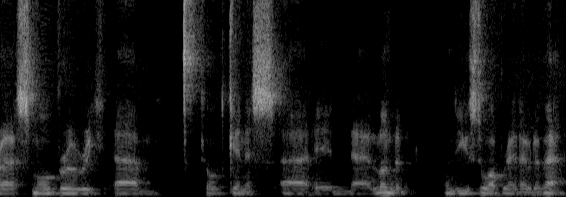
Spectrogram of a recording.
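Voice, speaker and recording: A man with a strong northeast English accent, fairly quick in pace and fairly even in intonation. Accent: strong northeast English (Geordie-like). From northeast England. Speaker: cybersecurity consultant. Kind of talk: webinar presentation. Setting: online webinar.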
